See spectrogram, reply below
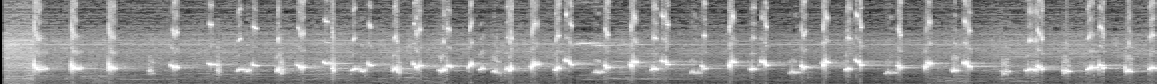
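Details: Javan myna giving unusual, strange-sounding vocalizations: a fast, steady series of short whistled chirps, each bending up and down, repeated roughly three times a second for the whole stretch with no other sounds.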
